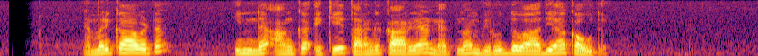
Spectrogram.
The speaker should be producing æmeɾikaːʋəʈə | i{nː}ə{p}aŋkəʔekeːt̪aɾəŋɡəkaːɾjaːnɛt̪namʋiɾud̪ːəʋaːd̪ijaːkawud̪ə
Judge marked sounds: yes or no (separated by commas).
yes, no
